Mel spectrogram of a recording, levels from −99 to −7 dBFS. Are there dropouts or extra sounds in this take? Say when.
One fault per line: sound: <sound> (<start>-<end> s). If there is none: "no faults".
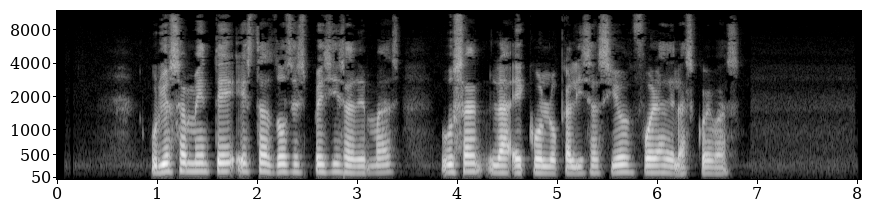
no faults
